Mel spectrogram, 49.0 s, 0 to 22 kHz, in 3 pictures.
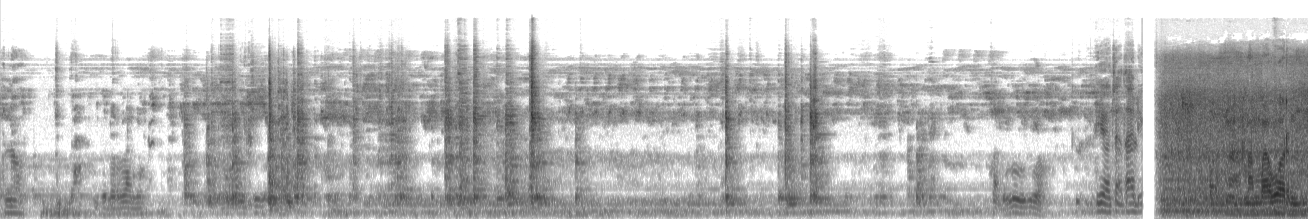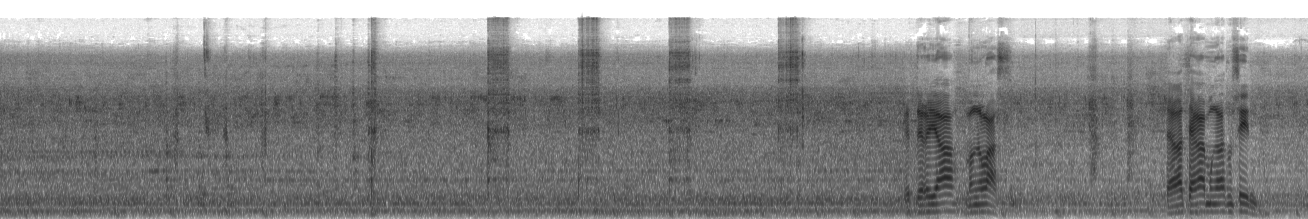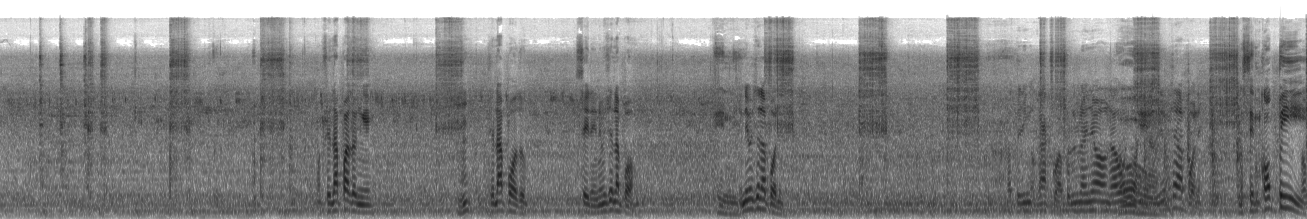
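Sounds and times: sheet metal clinking and scraping: 0:02.3 - 0:07.4, 0:09.0 - 0:10.5, 0:17.5 - 0:21.3, 0:22.3 - 0:22.9, 0:23.6 - 0:25.2, 0:26.0 - 0:26.5, 0:33.0 - 0:37.4, 0:46.9 - 0:49.0
welding arc crackling: 0:16.2 - 0:46.3, 0:46.9 - 0:49.0
sharp metallic knocks: 0:28.8 - 0:39.2.

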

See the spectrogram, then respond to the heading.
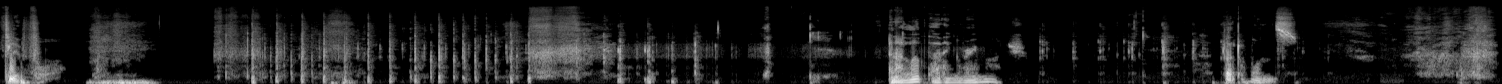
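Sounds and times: fingernails tapping on cardboard: 0:02.2 - 0:07.1
scratchy rubbing on cardboard: 0:02.2 - 0:07.3.

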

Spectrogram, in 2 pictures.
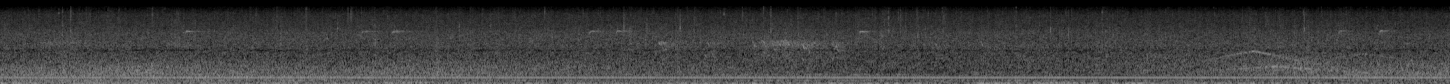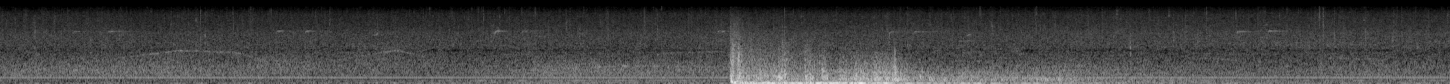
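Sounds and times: steady rain: 0:00.0 - 0:29.0
thunderclap rumbling: 0:19.6 - 0:28.4.

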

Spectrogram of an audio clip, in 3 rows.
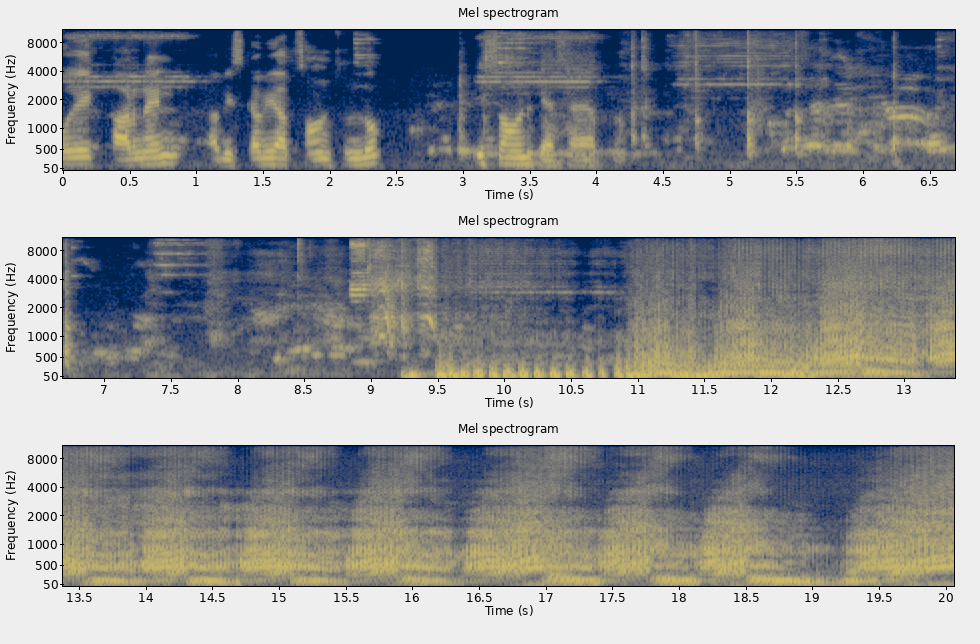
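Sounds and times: motorcycle engine revving: 0:08.9 - 0:20.0.

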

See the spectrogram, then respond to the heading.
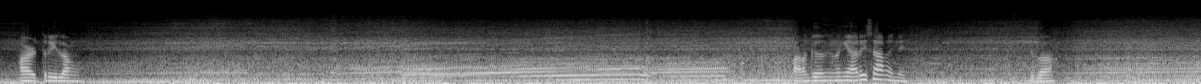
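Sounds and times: motorcycle engine accelerating: 0:00.0 - 0:12.0
rush of wind: 0:00.0 - 0:12.0.

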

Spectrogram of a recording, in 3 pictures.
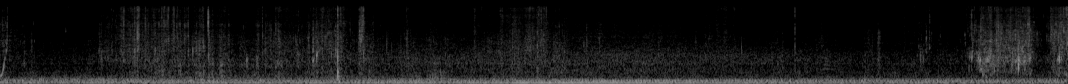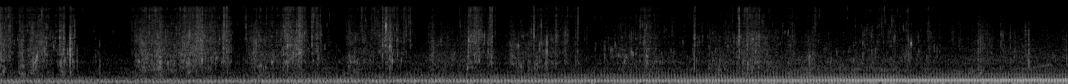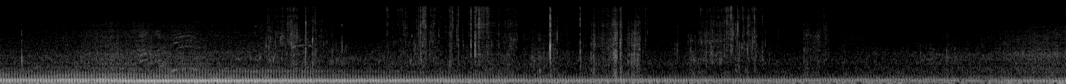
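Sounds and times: hands squelching through wet mud: 0:00.0 - 0:30.8
steady low hum: 0:00.0 - 0:32.0
wet splats: 0:01.0 - 0:05.8, 0:09.0 - 0:21.7, 0:23.8 - 0:29.7.

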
